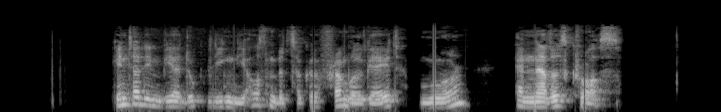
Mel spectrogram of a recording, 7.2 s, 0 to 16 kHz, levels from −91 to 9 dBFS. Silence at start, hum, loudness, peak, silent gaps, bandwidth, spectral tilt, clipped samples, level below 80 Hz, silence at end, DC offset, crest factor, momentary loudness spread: 1.15 s; none; -23 LUFS; 0 dBFS; 4.11-4.19 s, 4.97-5.15 s; 7.6 kHz; -6 dB/octave; under 0.1%; -60 dBFS; 1 s; under 0.1%; 22 dB; 13 LU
